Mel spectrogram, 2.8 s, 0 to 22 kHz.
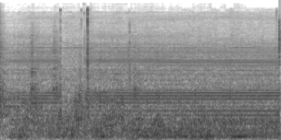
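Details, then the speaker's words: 16-inch Quality Superior pedestal fan that stopped working, on speed one: steady electrical hum with faint whirr, blades barely turning; owner suspects seized bearings, possibly the capacitor. "let's try speed one it's spinning a little bit but you do hear a humming in the motor"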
